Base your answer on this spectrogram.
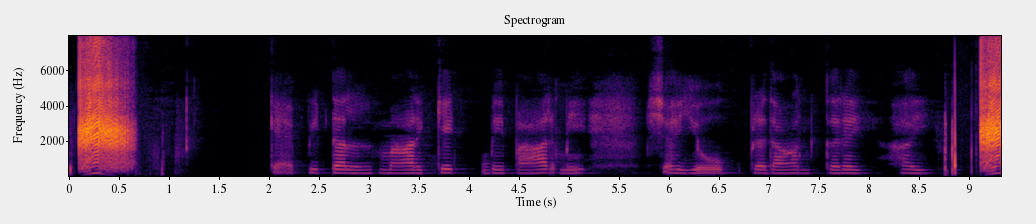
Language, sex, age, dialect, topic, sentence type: Magahi, female, 25-30, Central/Standard, agriculture, statement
